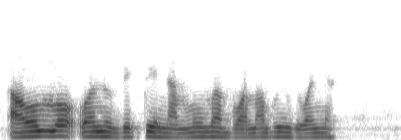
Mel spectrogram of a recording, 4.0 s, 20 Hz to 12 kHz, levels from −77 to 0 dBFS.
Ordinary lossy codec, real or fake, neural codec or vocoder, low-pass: Opus, 32 kbps; fake; codec, 16 kHz, 2 kbps, FunCodec, trained on LibriTTS, 25 frames a second; 7.2 kHz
